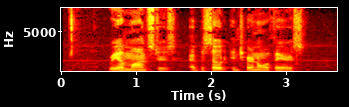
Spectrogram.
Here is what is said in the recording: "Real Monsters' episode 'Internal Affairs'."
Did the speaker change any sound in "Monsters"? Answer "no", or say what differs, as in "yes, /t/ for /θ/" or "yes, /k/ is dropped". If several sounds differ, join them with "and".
no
